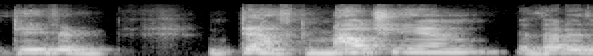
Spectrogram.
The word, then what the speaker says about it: Dastmalchian: pronounce the guy's name. David Dastmalchian.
